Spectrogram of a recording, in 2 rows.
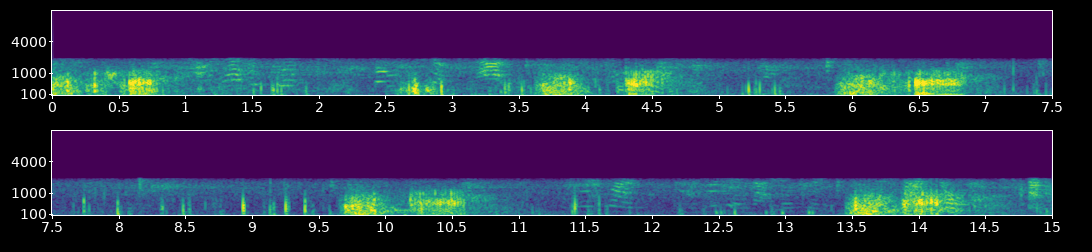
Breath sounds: Inhalation: 0.00-0.44 s, 3.38-4.10 s, 4.27-4.99 s, 5.79-6.38 s, 9.56-10.15 s
Exhalation: 0.42-0.86 s, 6.39-6.98 s, 10.17-10.76 s, 13.98-14.54 s
Crackles: 0.00-0.36 s, 0.42-0.86 s, 3.38-4.10 s, 4.27-4.99 s, 5.79-6.38 s, 6.39-6.98 s, 9.56-10.15 s, 10.17-10.76 s, 13.41-13.89 s, 13.98-14.54 s

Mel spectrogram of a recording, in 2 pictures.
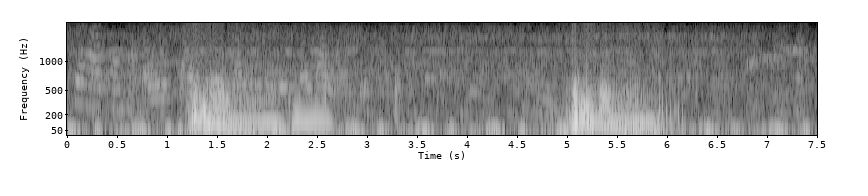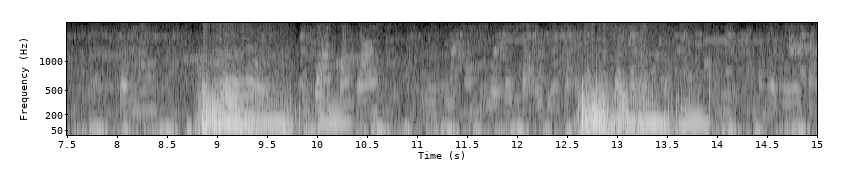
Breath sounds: Inhalation: 1.03-2.78 s, 4.88-6.32 s, 8.73-9.84 s, 12.53-13.98 s
Exhalation: 9.83-10.94 s

